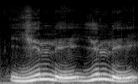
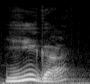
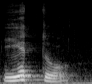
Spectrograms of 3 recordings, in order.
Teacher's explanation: a y glide has been added to all words beginning with a front vowel.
